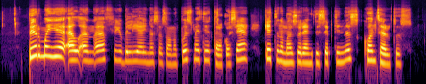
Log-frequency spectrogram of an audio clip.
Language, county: Lithuanian, Vilnius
